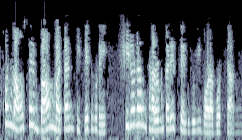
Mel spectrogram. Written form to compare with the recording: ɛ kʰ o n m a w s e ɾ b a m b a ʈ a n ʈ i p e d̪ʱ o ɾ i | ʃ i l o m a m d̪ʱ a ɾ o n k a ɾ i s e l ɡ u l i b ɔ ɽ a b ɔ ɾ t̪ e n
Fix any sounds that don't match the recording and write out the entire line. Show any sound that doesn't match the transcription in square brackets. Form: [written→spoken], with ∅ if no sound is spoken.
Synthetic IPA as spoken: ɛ kʰ o n m a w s e ɾ b a m b a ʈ a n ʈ i p e d̪ʱ o ɾ [i→e] | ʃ i [l→ɾ] o [m→n] a m d̪ʱ a ɾ o n k a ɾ i s e l ɡ u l i b ɔ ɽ a b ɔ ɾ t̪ [e→a] n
